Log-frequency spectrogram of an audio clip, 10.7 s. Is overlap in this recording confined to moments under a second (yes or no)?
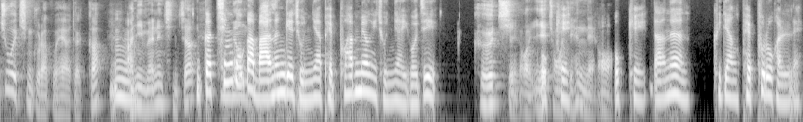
no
